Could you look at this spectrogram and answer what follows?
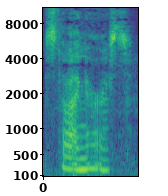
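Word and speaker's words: Stavanger: and you live in is it stenger is that how you say it yes stenger which is on the the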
